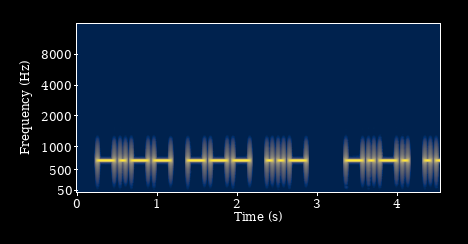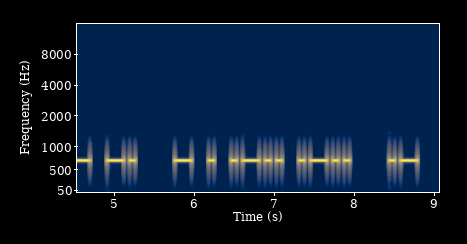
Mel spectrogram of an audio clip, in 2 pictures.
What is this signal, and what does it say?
Morse code, heard as a keyed tone, about 17 wpm, 700 Hz. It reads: YOU CAN TELL A
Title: Sentences from Top 1000 Words - Review Part 3 - 17wpm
